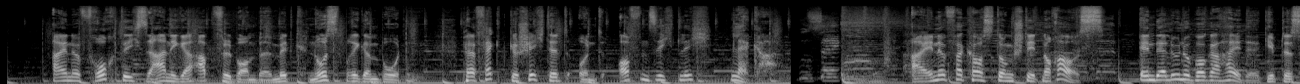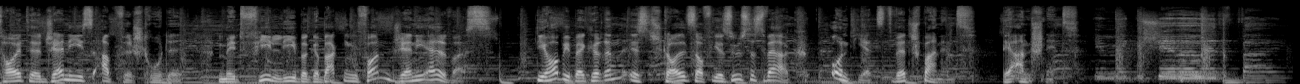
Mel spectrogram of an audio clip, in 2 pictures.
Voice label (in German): Kommentar, maenner; Promis backen privat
